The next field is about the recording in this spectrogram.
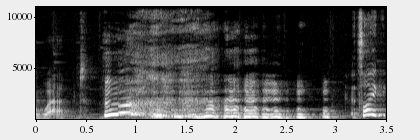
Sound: cries

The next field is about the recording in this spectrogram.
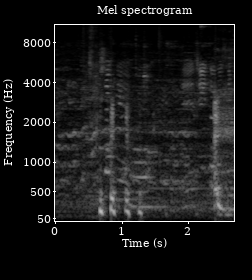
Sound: chuckles

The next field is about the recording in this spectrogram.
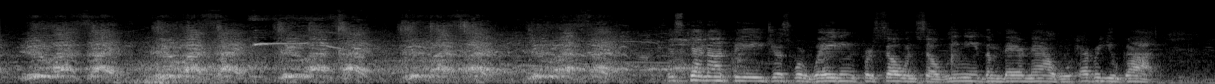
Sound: chanting; chanting u.s.a

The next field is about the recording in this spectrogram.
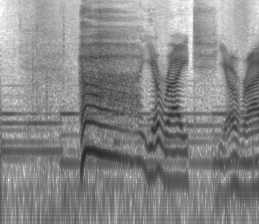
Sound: sigh!

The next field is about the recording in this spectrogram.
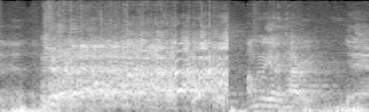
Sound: group laughs

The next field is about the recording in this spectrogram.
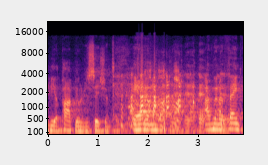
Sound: laughter

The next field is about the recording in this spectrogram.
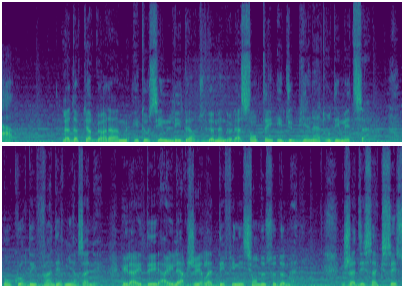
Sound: speaking french

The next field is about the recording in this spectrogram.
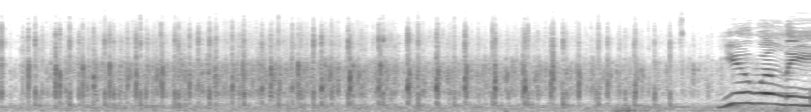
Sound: applause

